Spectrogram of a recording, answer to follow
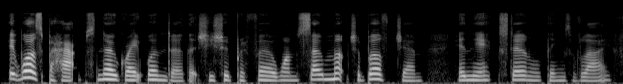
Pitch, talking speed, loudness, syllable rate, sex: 200 Hz, 200 wpm, -22 LUFS, 5.2 syllables/s, female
